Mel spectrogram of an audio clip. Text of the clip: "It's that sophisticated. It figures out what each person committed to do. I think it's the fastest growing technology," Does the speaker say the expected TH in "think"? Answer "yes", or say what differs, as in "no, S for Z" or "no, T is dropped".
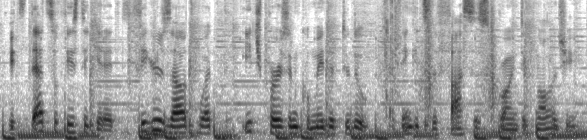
yes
